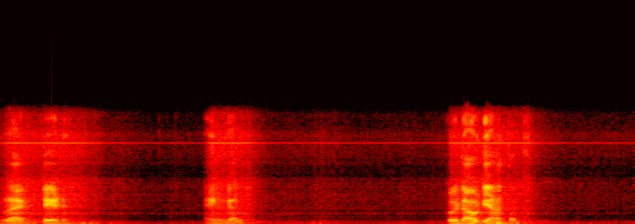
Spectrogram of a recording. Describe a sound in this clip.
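A man speaks calmly and slowly into a close microphone, in short phrases with pauses.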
